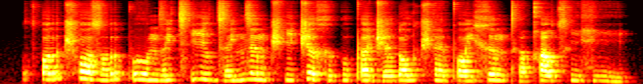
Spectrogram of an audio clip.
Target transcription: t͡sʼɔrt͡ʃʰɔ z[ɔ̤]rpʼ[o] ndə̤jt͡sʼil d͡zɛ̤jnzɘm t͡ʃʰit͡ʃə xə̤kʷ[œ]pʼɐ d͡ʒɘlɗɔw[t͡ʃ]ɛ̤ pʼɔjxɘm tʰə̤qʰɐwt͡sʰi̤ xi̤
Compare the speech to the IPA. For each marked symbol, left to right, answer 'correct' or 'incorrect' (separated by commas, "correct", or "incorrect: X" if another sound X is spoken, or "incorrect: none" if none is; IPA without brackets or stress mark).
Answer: correct, incorrect: o̤, incorrect: ə, incorrect: t͡ʃʰ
